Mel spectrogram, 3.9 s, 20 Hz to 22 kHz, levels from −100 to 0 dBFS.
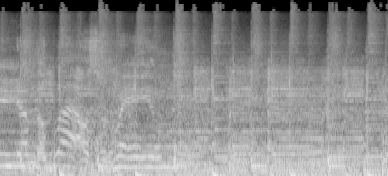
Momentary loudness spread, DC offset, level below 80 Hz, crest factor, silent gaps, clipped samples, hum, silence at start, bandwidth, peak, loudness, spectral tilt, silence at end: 1 LU; under 0.1%; -20 dBFS; 12 dB; none; under 0.1%; none; 0 s; over 20 kHz; 0 dBFS; -14 LUFS; -5 dB/octave; 0 s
